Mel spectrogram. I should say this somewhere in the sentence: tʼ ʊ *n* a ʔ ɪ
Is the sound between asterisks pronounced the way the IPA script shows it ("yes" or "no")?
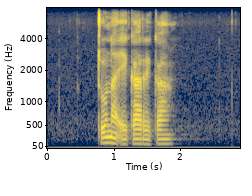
yes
